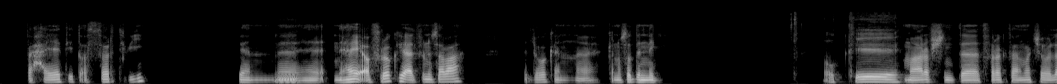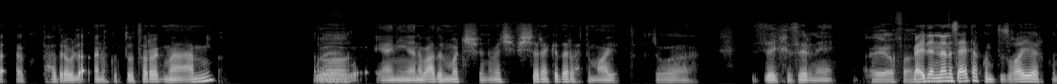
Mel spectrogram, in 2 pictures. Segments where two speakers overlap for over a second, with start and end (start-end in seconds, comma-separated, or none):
none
